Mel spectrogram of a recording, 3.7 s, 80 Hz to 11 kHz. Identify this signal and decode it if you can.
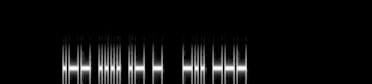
Morse code, heard as a keyed tone, about 40 wpm, 700 Hz. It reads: WHAT DO
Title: Sets of 2 Words 40wpm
